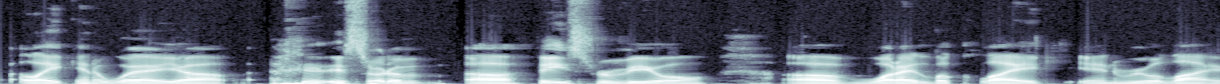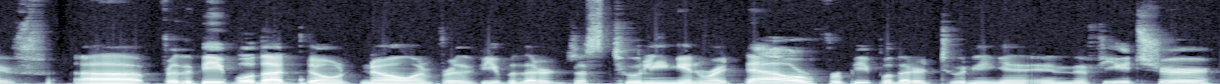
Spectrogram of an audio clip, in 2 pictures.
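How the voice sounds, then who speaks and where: A man's voice: medium pitch, a bit bright, clean tone, dry recording. A young man from the Philippines chatting casually on a live stream from home, rambling with lots of fillers and restarts into a desk microphone. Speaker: YouTuber streaming about an online game.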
